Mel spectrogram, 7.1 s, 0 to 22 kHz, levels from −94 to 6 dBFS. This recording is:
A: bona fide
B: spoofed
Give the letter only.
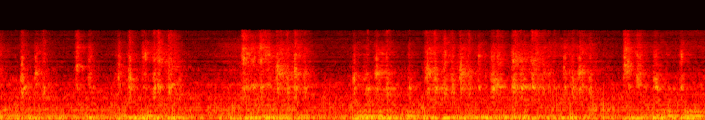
B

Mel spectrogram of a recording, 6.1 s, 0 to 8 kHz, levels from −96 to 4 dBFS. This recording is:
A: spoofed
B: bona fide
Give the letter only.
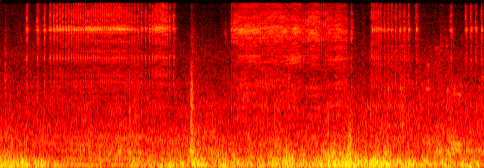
B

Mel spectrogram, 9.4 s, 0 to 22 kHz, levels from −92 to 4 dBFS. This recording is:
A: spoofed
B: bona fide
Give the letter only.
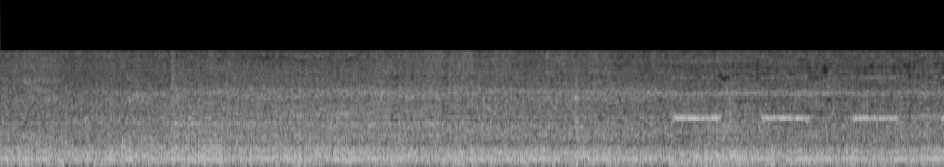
A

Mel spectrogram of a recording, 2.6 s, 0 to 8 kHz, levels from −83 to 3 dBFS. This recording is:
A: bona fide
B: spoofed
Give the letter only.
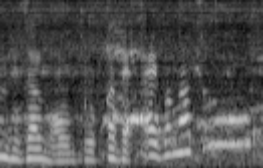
B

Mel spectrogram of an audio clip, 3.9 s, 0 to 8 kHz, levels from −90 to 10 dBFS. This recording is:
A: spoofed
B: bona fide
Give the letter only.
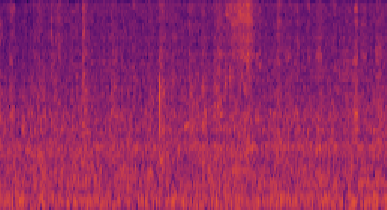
A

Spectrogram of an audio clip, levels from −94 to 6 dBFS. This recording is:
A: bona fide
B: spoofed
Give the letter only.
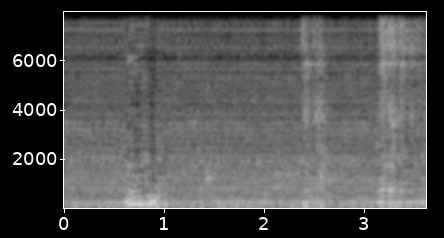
B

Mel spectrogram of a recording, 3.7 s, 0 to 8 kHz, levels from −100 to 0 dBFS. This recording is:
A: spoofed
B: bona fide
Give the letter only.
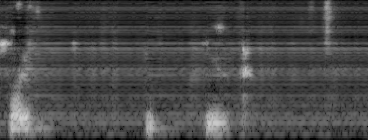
A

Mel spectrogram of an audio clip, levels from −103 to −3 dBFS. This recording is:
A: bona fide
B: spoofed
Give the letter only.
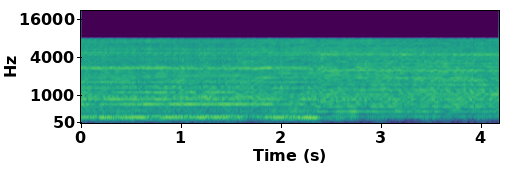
B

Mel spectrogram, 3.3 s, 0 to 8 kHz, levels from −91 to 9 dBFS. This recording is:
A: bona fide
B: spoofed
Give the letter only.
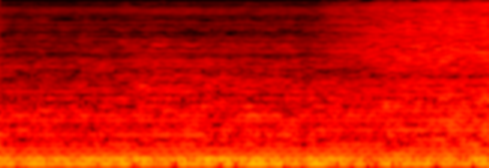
B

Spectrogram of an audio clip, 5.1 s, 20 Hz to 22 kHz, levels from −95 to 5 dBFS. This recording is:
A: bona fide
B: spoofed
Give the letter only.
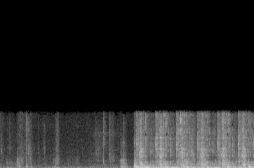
A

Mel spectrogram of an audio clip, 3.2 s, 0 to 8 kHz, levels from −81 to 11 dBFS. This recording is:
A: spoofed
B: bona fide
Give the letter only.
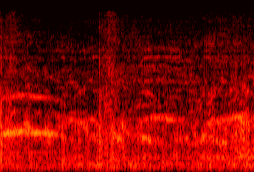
A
